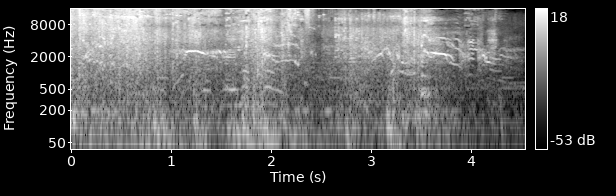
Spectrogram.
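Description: Rapid gunfire and explosions crackle loudly.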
